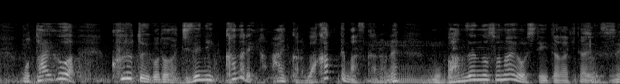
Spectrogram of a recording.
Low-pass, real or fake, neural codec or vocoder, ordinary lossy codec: 7.2 kHz; real; none; none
